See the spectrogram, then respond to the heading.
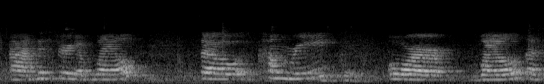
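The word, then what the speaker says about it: Cymru: quick and dirty uh history of whales so come read or Wales as it's called an English Camry is the wealth pronunciation is a country that is part of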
